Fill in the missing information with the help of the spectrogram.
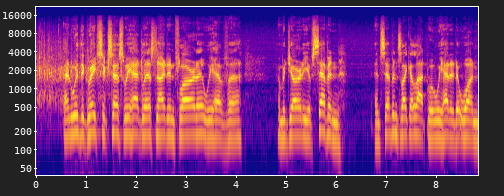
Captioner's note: applause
